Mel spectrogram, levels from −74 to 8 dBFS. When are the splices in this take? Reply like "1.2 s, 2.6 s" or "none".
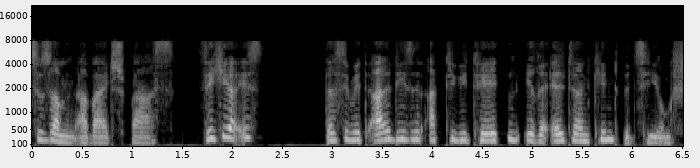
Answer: none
